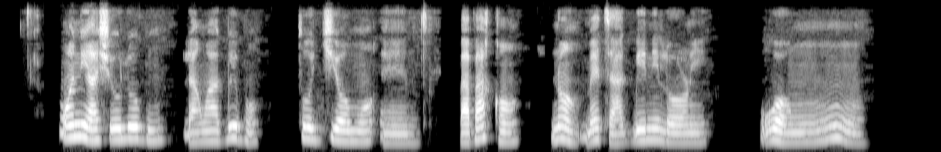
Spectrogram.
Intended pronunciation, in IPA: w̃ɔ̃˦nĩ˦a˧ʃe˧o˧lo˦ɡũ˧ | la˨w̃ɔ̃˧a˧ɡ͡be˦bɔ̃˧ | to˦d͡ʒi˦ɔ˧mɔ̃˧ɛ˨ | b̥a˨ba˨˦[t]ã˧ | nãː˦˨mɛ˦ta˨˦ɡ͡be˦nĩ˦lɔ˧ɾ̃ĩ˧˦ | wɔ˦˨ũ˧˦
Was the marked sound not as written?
yes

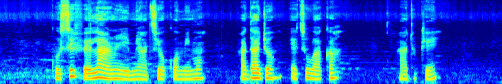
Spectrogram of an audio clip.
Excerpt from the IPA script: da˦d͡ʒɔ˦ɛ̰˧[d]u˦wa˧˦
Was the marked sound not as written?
yes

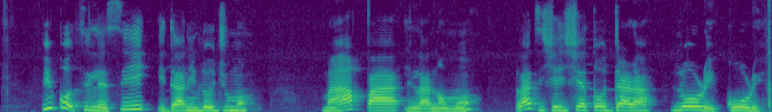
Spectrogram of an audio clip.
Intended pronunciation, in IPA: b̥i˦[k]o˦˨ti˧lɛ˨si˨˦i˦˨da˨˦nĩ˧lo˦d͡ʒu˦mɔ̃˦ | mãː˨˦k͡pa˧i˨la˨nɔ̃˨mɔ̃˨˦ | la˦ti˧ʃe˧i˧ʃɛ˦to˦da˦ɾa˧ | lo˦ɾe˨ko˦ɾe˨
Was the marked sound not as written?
no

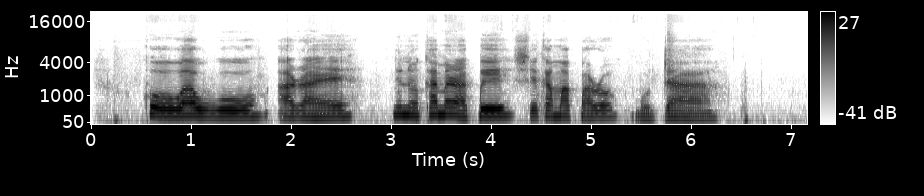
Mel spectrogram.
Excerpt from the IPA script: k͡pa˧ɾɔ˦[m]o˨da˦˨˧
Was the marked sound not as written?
no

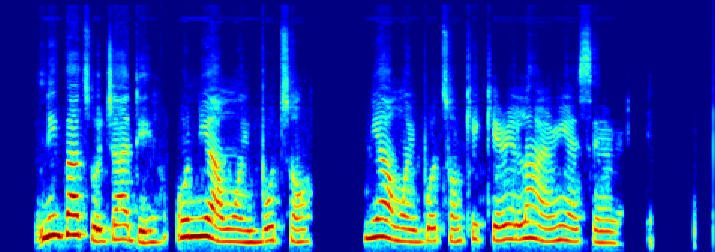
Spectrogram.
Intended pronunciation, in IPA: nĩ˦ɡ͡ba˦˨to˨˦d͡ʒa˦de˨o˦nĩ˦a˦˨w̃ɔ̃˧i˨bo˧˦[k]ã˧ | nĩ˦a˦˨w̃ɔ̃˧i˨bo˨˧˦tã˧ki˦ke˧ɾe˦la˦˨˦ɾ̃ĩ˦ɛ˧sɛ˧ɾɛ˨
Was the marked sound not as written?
yes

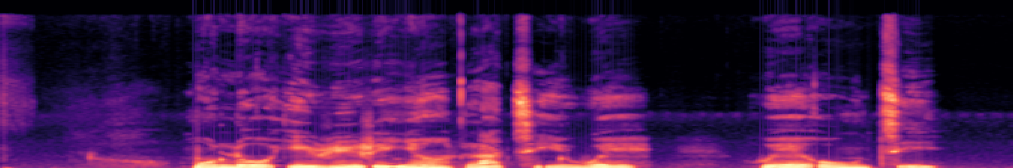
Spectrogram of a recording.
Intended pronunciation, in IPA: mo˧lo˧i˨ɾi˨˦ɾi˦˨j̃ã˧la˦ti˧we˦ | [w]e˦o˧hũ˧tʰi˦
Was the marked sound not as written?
no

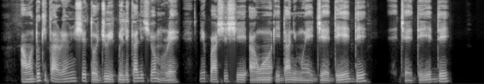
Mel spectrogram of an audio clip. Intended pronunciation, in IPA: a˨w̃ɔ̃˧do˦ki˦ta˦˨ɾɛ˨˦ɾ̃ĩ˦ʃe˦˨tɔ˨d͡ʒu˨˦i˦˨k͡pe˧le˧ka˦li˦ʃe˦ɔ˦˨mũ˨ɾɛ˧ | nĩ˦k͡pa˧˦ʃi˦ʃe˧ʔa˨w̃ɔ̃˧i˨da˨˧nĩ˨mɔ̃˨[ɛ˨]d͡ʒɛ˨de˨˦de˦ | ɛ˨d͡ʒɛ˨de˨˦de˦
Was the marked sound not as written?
no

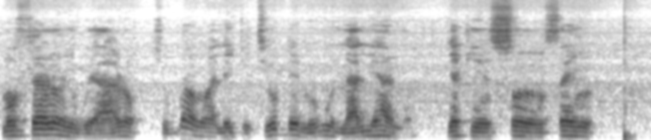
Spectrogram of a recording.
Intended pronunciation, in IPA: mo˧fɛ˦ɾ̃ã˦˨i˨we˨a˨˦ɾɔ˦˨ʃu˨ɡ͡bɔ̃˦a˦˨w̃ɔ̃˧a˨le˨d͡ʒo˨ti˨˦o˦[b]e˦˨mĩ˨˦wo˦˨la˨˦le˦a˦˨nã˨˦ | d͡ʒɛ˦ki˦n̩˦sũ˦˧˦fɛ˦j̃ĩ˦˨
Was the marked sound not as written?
no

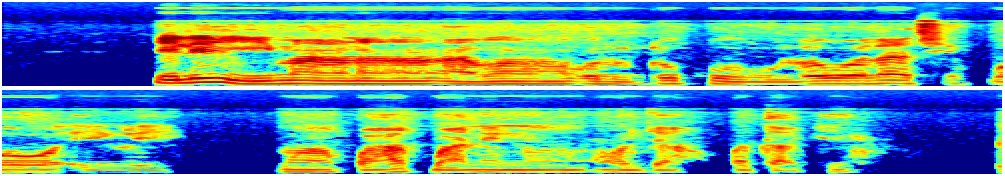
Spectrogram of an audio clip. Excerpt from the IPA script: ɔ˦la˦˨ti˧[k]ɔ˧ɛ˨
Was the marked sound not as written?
yes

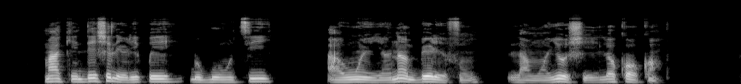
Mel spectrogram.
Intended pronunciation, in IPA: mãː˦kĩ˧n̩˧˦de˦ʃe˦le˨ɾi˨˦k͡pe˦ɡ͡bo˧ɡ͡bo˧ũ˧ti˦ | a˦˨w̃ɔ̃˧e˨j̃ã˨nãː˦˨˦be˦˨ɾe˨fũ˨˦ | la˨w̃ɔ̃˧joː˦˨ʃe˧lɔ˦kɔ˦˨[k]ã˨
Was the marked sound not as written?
no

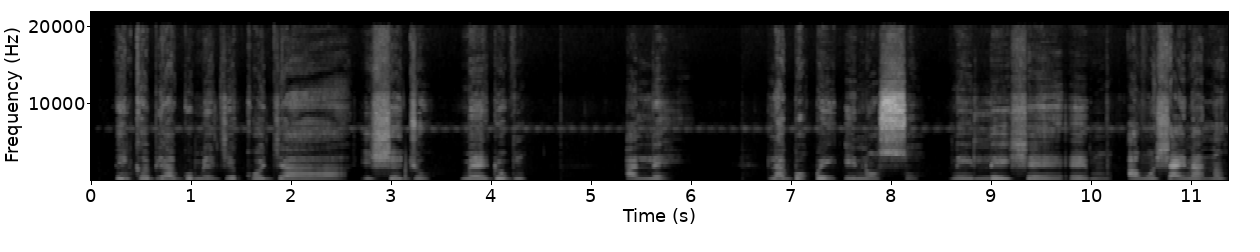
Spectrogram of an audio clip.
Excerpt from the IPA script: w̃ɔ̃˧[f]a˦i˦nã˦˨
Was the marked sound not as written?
yes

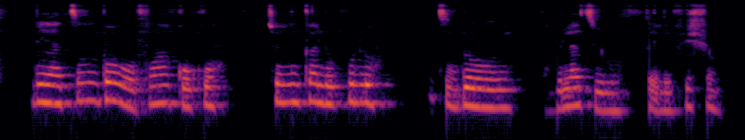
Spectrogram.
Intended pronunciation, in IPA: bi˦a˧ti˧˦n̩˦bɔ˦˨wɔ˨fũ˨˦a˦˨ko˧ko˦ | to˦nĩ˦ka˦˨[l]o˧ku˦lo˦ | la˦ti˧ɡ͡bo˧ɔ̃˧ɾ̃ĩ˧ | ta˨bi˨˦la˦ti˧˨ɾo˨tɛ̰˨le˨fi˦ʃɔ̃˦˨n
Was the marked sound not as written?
no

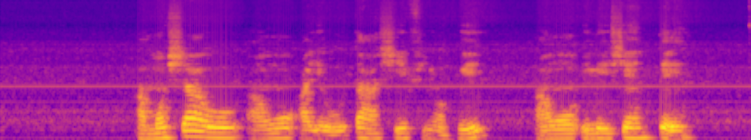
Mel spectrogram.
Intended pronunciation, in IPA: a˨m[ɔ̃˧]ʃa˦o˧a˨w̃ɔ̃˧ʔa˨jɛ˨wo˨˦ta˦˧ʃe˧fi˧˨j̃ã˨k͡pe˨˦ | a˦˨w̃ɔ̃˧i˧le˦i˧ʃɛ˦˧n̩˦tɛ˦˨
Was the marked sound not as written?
no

